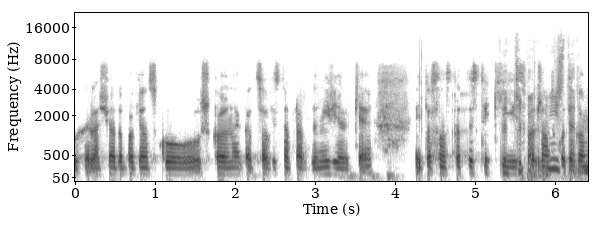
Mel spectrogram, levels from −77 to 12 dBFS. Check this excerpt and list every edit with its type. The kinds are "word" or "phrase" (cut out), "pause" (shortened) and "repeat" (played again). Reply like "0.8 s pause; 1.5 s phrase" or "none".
2.4 s phrase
